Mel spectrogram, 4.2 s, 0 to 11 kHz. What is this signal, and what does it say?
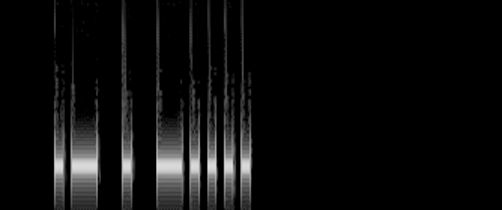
Morse code, heard as a keyed tone, about 17 wpm, 700 Hz. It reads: AE6
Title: USA Call Sign Prefixes - Repeated 2x - 17wpm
